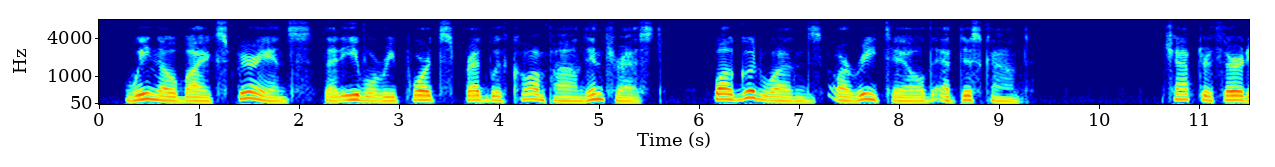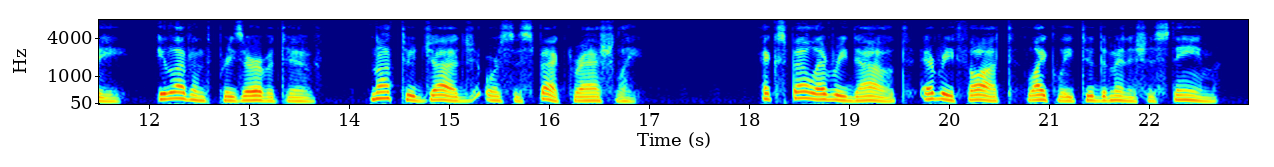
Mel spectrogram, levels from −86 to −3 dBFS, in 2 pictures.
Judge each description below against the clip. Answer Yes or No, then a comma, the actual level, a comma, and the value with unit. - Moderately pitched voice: Yes, medium, 145 Hz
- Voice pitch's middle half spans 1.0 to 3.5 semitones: No, average, 4.7 semitones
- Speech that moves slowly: Yes, slow, 100 wpm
